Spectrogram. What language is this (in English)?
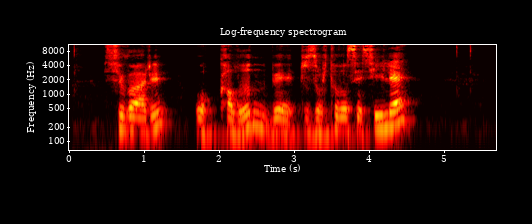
Turkish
